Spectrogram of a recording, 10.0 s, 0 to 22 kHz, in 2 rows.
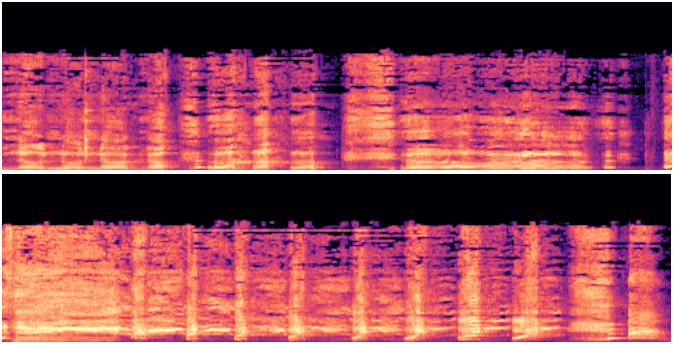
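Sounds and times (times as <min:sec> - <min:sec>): woman laughing nervously: 0:05.0 - 0:10.0.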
